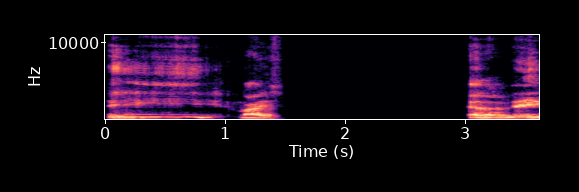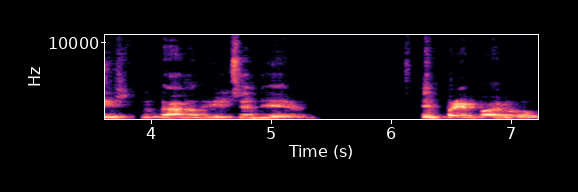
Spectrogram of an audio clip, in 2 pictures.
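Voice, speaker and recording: The man's voice is fairly high and his intonation fairly even. He speaks very slowly, with long, frequent pauses. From Brazil, Espírito Santo. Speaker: church elder. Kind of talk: interview.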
